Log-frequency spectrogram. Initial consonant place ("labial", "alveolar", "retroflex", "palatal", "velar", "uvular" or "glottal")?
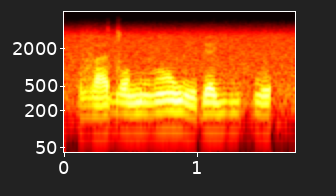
labial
